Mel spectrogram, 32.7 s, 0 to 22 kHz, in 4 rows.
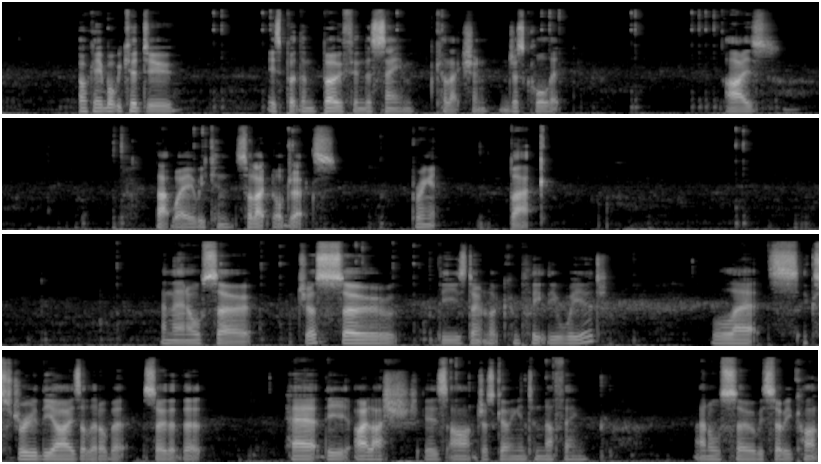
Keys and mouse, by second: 3.4-9.3 drag, 4.7-9.3 right drag, 11.9 right click, 11.9 g, 19.9 KP_1, 20.7 Tab, 20.7-23.9 drag, 23.9 e, 29.7 Tab, 31.0-32.6 drag, 31.0 e.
